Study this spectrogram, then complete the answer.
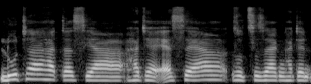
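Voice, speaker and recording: A woman's dark, mellow tone, dry and close with no echo. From East Berlin, Germany. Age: 40s. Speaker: author. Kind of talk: interview.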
